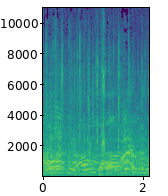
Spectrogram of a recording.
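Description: Several people shouting and calling out over one another, with scattered sharp clicks among the voices.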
